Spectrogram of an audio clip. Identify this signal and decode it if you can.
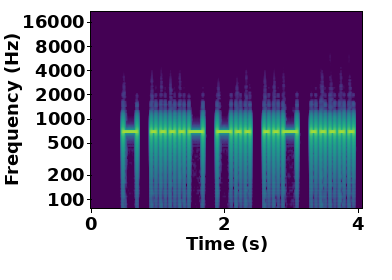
Morse code, heard as a keyed tone, about 17 wpm, 700 Hz. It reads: T4DU5
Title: Five Challenging Letter-Number Combinations 17wpm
